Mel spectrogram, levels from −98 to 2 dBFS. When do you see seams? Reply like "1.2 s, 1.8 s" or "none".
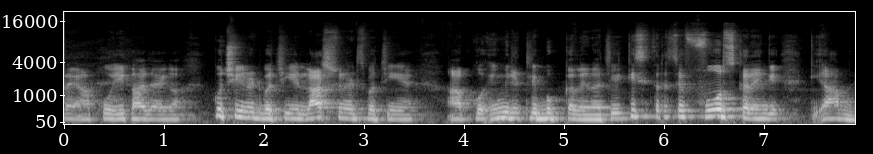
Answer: none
